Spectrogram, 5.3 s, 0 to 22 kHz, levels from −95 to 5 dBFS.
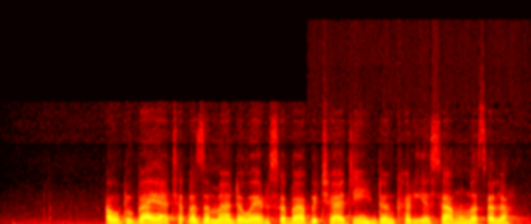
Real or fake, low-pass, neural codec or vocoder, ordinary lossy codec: fake; 19.8 kHz; vocoder, 44.1 kHz, 128 mel bands, Pupu-Vocoder; Opus, 24 kbps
